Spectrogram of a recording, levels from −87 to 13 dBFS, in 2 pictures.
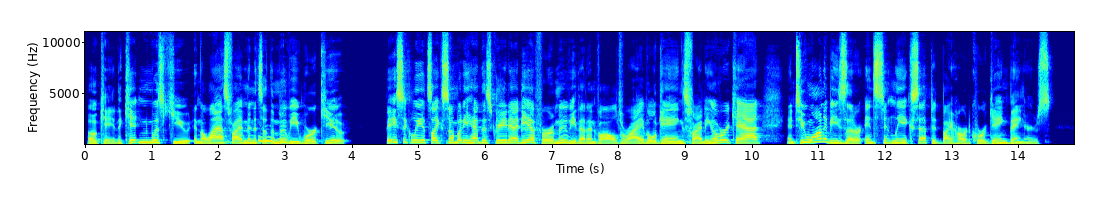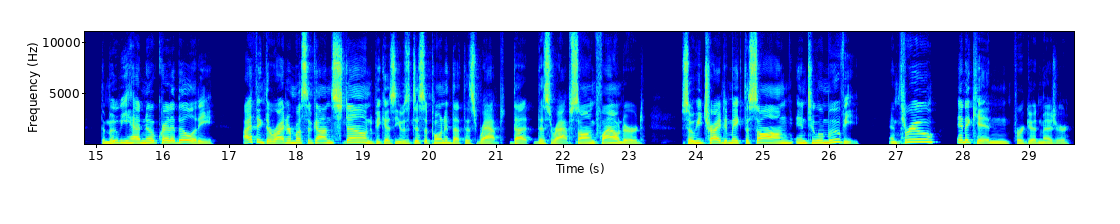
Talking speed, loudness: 175 wpm, -25 LUFS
